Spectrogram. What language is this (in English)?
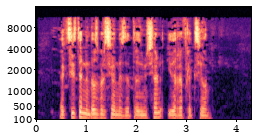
Spanish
